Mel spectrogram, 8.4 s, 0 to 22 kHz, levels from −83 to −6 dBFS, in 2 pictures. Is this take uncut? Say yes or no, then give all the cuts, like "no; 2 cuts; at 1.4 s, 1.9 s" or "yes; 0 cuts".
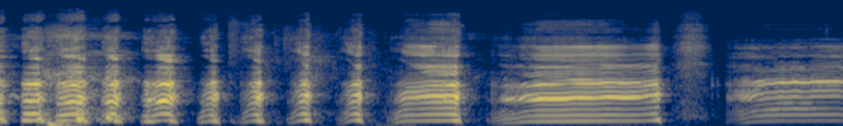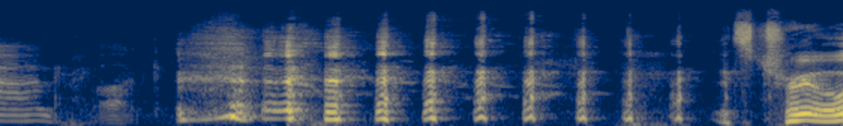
yes; 0 cuts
